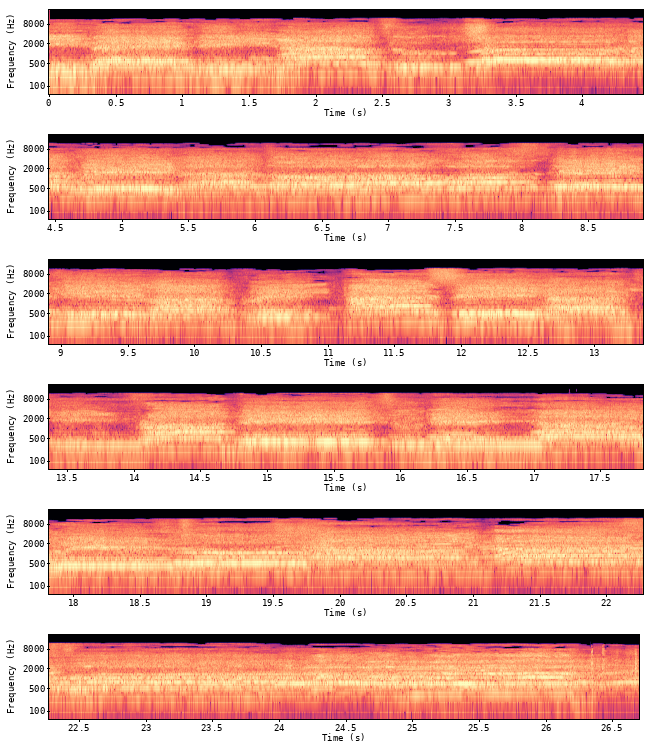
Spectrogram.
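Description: A mixed group of men and women singing in chorus, the group's traditional opening song, ending on a long held note near the end.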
